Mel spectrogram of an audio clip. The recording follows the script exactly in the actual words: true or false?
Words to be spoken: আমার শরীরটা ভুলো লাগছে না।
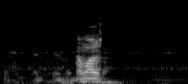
false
